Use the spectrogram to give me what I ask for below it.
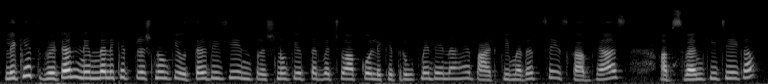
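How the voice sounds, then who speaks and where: A woman teacher reading a textbook lesson aloud to children, in a clear, explanatory manner, addressing the class directly. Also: high voice, fairly quick, mellow, no room sound.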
